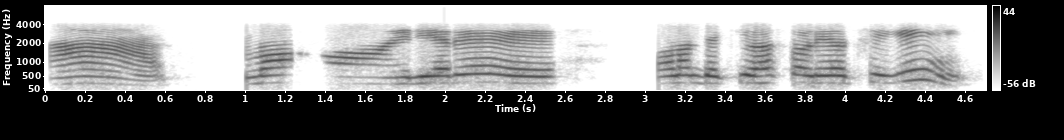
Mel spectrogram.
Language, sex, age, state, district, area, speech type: Odia, female, 60+, Odisha, Angul, rural, conversation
